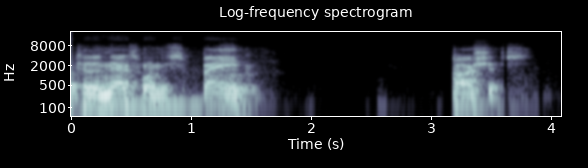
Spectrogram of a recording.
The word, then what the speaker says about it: Tarshish: Spain, Tarshish. And that is pronounced in the Hebrew I love our language, man. That's pronounced Tarash Yash.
